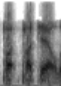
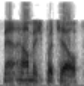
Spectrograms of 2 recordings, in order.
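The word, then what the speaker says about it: Himesh Patel: When failing musician Jack Malik, played by Hamish Palek, I think that's how he pronounces his name, Patel, that's how it is, Hamish Patel,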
